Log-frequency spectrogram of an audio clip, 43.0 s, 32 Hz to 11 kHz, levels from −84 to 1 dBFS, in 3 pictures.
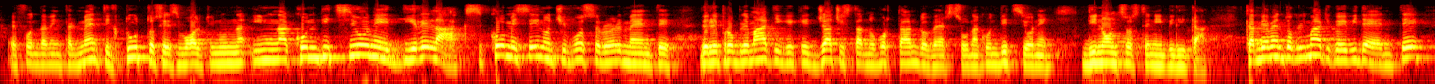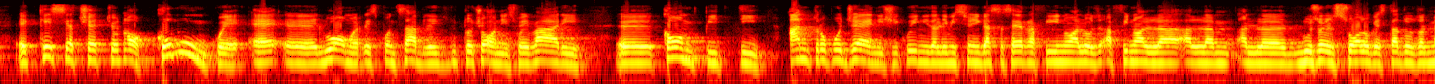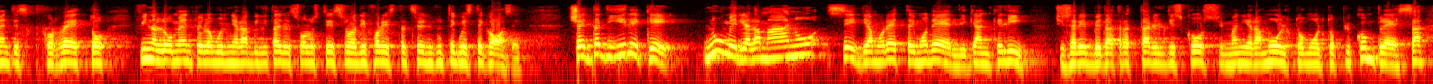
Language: Italian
